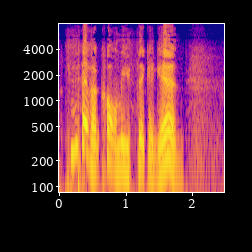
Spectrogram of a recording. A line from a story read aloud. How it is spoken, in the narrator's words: Her voice moaned from under the cloud of bushy hair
